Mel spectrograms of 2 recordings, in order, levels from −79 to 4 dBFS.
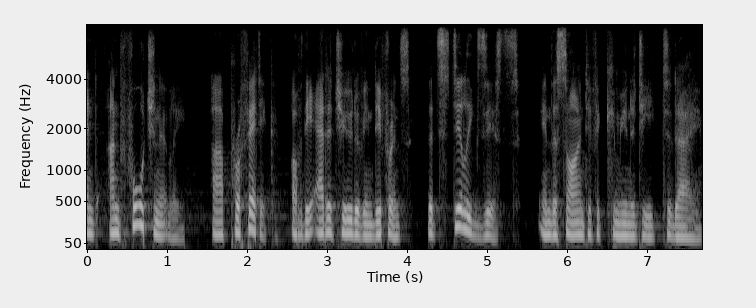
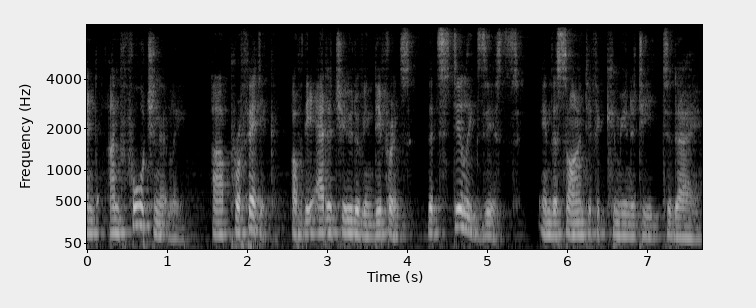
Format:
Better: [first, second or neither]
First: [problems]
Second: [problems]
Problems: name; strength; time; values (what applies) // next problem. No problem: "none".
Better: first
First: none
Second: room echo; dies away in 0.4 s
